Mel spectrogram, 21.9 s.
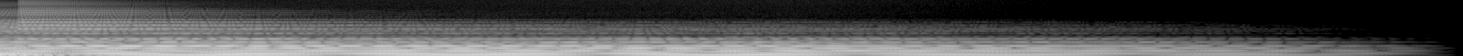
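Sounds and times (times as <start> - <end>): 
SUPER6 polyphonic synthesizer: 0.0 - 20.3.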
